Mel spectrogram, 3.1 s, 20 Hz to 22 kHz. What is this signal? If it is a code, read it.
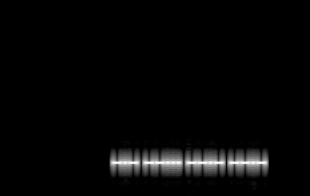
Morse code, heard as a keyed tone, about 46 wpm, 700 Hz. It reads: K7QQ
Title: USA Call Signs - 4 Characters - 2x Character Spacing - 45wpm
